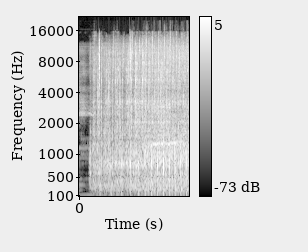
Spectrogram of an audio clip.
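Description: A sewing machine starts up and runs at a steady, rapid stitch as it sews through a quilting template for a feather design. The whirring is close and continuous after a brief quiet start.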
